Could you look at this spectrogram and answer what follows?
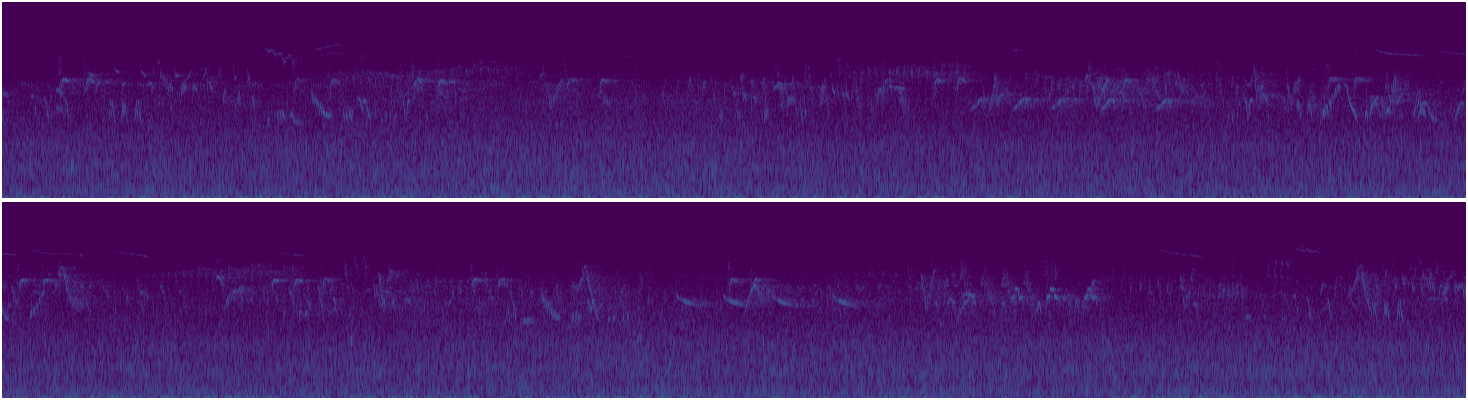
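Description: Songbirds chirping and trilling throughout, many short calls overlapping, over the steady rush of a river.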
